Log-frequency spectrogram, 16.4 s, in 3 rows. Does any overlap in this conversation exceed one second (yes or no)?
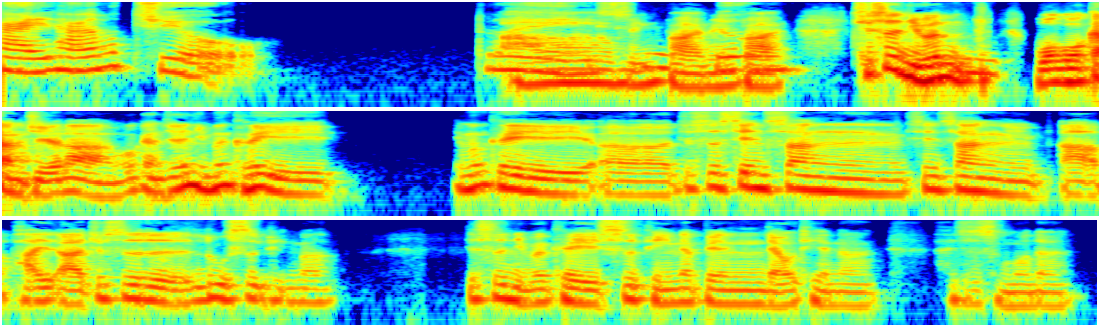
yes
